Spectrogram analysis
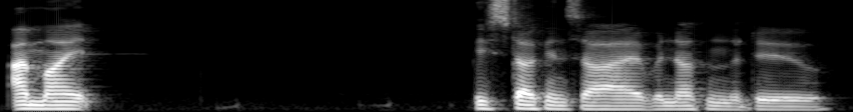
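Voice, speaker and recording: A man's voice: sits low, steady tone, slow pace, a bit bright. Laid-back young man chatting casually. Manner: rambling, joking, lots of fillers. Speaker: podcast co-host. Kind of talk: casual chat.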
